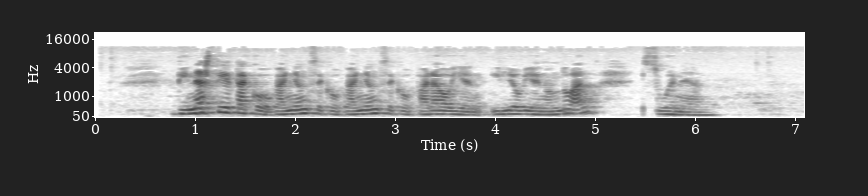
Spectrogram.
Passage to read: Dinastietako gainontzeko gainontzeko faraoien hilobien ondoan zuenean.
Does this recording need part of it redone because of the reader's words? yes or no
no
